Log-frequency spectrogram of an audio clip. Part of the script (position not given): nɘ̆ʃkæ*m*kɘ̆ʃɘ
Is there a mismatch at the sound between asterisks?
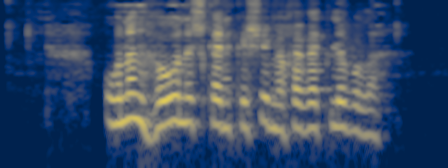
yes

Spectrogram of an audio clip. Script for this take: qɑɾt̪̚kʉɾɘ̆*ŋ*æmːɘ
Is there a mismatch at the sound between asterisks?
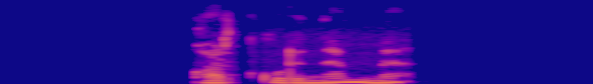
yes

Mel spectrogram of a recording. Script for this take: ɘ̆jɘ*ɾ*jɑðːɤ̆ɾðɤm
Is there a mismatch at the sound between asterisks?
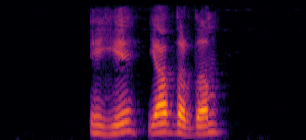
yes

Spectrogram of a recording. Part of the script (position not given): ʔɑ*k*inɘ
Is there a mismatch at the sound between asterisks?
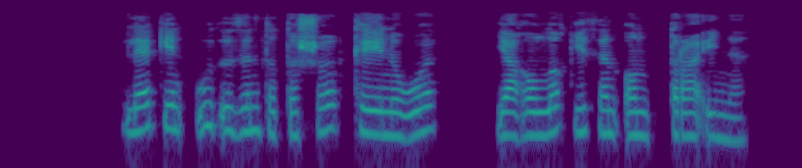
yes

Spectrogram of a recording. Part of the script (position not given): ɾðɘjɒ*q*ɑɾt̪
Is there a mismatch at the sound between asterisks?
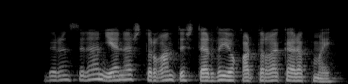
no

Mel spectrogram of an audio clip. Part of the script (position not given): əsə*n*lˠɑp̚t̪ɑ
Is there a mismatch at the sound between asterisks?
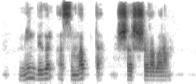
no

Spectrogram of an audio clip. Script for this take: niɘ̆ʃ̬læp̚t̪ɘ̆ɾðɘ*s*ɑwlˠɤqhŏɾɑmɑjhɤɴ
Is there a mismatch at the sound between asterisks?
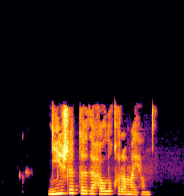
yes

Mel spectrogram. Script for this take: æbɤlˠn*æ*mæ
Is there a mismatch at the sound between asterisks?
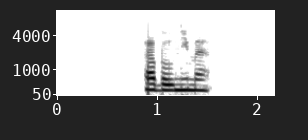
yes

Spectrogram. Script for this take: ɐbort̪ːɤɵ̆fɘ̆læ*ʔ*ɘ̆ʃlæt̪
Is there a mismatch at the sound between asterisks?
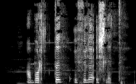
no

